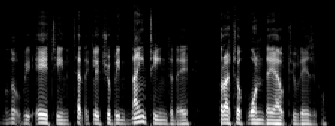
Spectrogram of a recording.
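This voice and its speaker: A man's voice: lowish voice, fairly even intonation, quick pace, sharp tone, no room sound, studio quality. A man hosting a live story reading, chatting casually and reading unrehearsed in a rambling, self-correcting way. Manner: rambling, self-correcting, apologetic about slips.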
